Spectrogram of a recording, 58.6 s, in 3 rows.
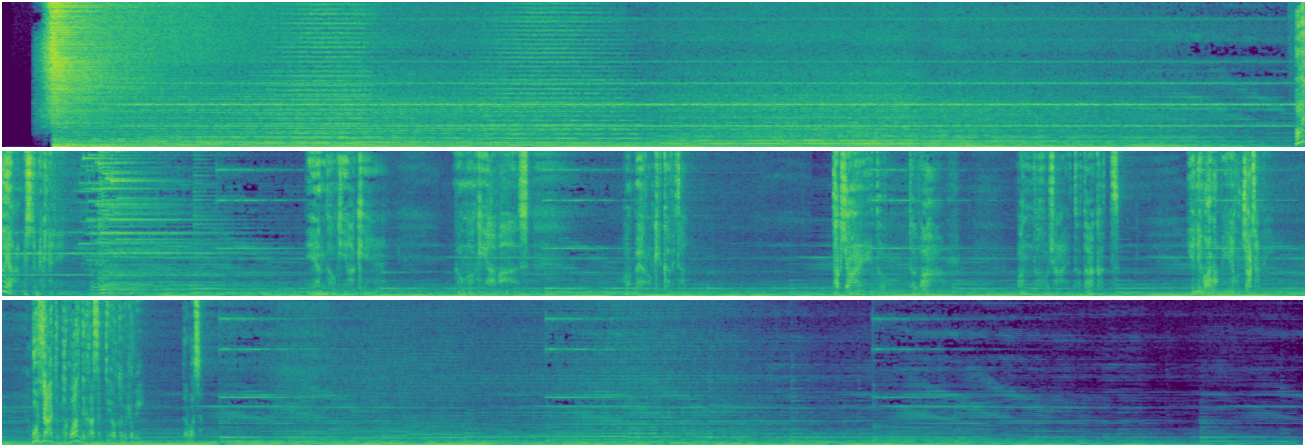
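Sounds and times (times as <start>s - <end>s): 
instrumental music: 0.7s - 58.5s.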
